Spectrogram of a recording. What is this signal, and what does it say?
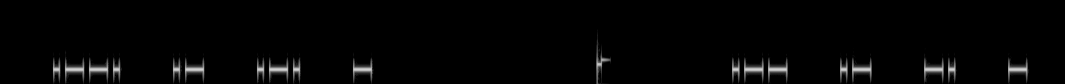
Morse code, heard as a keyed tone, about 20 wpm, spaced as for 11 wpm, 700 Hz. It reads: PART WANT
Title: 3x Character Spacing - Top 300 Words - 20wpm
